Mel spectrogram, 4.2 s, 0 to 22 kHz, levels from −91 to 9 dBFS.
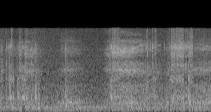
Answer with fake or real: real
